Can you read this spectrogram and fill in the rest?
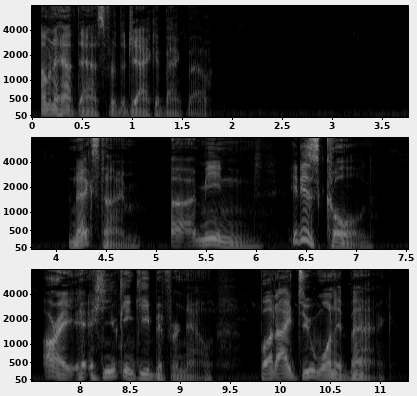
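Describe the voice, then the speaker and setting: A man voicing a gentle, self-deprecating divorced construction-worker dad in an ASMR roleplay, hesitant and stammering with soft jokes. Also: deep voice, no echo, exaggerated voice. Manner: hesitant, full of ums and stammers, joking softly. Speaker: voice actor.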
